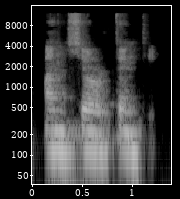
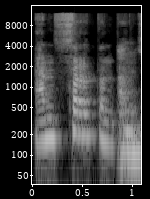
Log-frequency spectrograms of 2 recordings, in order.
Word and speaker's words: uncertainty: Nah, ini berarti bacanya gimana, Pak? Yang ini uncertainty tuh kan uncertainty. Jadi sernya yang itu kan bukan uncerta gitu kan ya enggak ada ya gitu.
